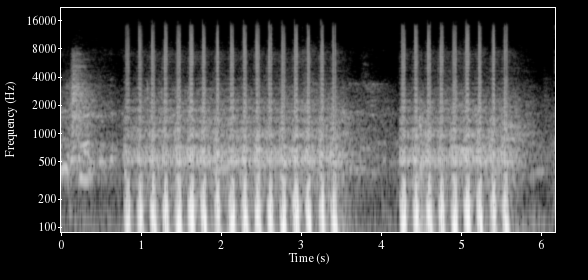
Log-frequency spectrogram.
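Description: Two runs of rapid, evenly spaced sharp knocks, about seven a second, with a short break between them, like a rapid-fire sound effect.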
